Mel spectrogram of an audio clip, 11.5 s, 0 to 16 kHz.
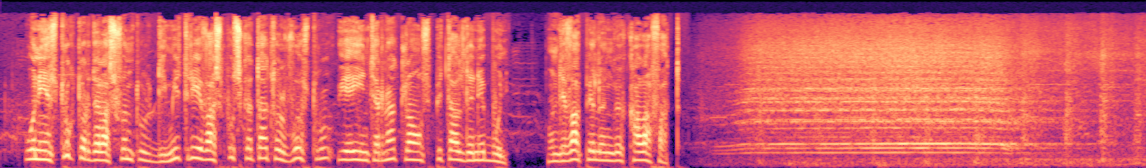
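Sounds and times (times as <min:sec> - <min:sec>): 
speech: 0:00.2 - 0:06.8
train horn blast: 0:07.0 - 0:10.8
train wheels clacking on rails: 0:07.6 - 0:11.4.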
